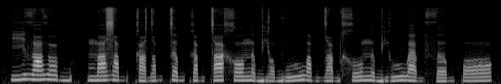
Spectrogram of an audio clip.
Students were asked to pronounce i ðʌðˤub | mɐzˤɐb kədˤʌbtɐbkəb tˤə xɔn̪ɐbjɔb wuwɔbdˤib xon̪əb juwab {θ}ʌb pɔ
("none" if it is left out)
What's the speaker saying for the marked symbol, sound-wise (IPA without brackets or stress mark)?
θ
